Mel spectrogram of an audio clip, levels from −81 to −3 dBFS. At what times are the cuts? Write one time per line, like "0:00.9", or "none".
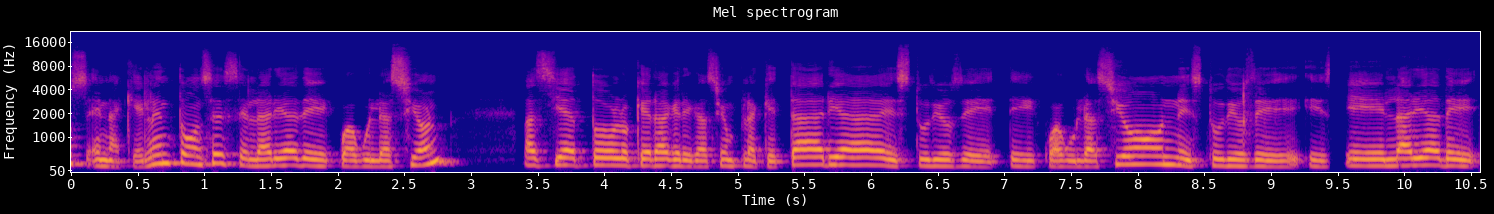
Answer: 0:09.4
